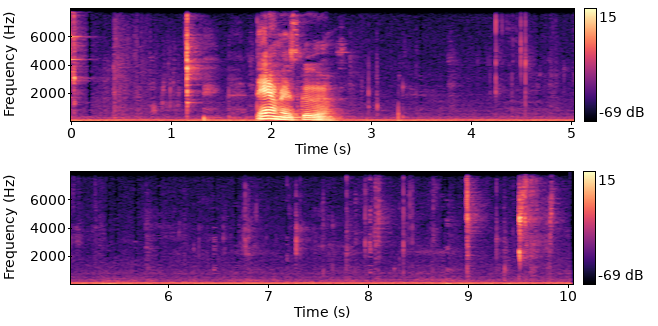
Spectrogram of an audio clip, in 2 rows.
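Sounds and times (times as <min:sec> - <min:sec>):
steady low hum: 0:00.0 - 0:10.0
chewing crab meat: 0:00.7 - 0:01.5, 0:02.8 - 0:10.0
crab shell crackling: 0:04.1 - 0:10.0.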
